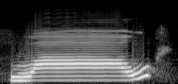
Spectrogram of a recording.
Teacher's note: जो आपके दोनों होंठ हैं उसको हम बिल्कुल गोल कर लेंगे और फिर इसको बोलना शुरू करेंगे। वाव, ये बोलने में इस तरीके का होता है कि छोटा सा राउंड मुंह का बना के फिर वो बड़ा होता है और आवाज़ पैदा होती है।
